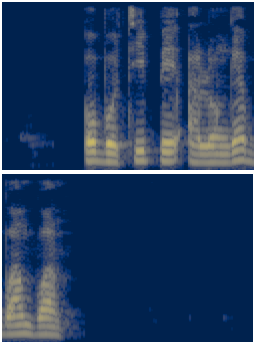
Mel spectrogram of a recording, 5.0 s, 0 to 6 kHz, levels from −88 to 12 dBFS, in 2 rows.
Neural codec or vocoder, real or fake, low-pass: none; real; 5.4 kHz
